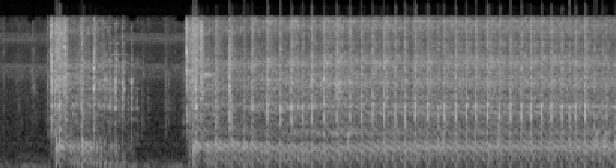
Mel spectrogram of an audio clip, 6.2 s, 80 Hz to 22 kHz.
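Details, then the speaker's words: Modified Stihl 193T climbing saw (limiters removed, muffler mod, timing advance, 93 non-ethanol fuel), hot restart after 20 minutes shut down: two pulls, then steady even two-stroke idle, no hunting or stalling; normal. "Okay, so I've had the 193 shut down for about probably about 20 minutes. So fix to crank it back up for you."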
